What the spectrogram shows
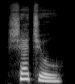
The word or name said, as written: GOOSE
